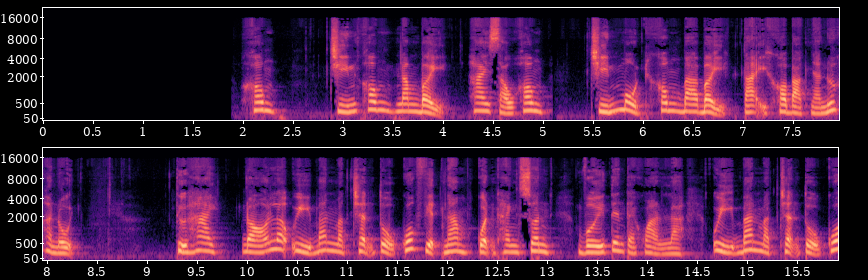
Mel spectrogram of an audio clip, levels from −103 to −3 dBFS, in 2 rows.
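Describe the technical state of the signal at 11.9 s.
At 11.9 s the speech signal is intact, with no technical fault to be heard at that moment.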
